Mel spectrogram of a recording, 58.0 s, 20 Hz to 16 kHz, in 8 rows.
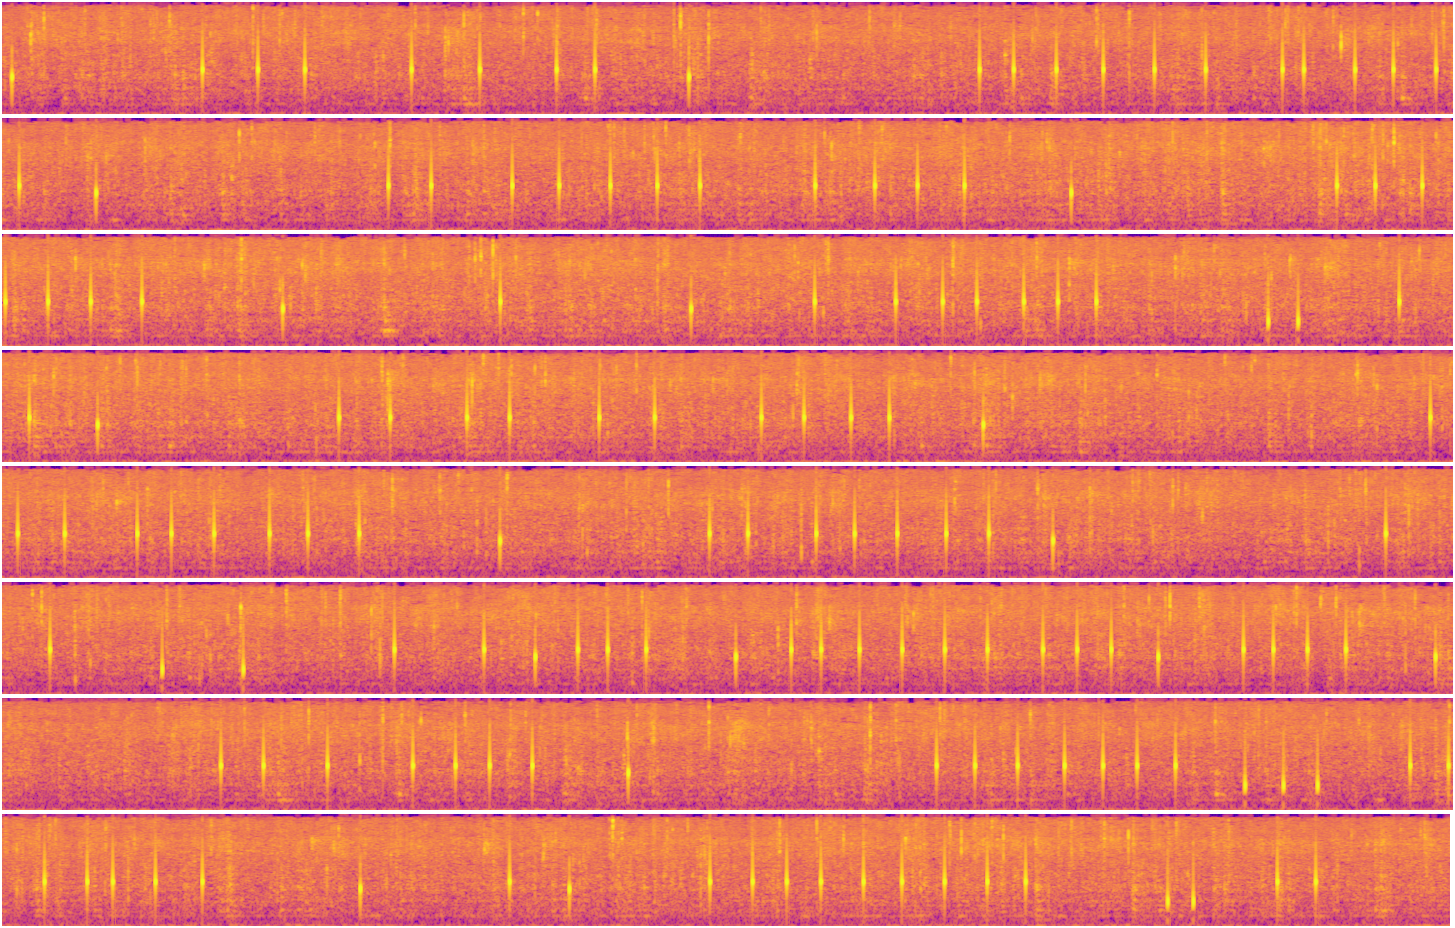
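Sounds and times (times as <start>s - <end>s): steady rain: 0.0s - 58.0s
taps on phone keyboard: 1.0s - 3.1s, 4.8s - 7.8s, 28.9s - 30.9s, 48.2s - 51.9s, 56.6s - 57.4s.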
